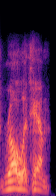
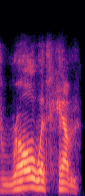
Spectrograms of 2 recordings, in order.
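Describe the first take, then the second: First: Said in the usual way. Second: "Roll with him" said slowly and flatly, as a lightly voiced order; a coach's unhurried command, only lightly imitated; curt coach order. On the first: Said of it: "He goes". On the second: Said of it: "all of a sudden he goes".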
